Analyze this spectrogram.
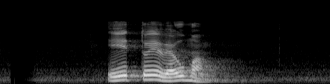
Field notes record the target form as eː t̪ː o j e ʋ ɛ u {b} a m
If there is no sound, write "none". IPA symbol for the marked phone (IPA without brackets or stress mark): m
